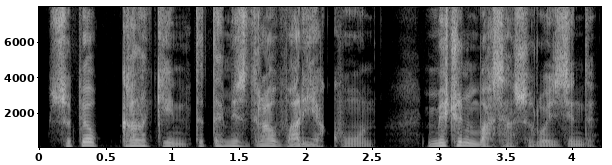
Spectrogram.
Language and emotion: Kashmiri, fearful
